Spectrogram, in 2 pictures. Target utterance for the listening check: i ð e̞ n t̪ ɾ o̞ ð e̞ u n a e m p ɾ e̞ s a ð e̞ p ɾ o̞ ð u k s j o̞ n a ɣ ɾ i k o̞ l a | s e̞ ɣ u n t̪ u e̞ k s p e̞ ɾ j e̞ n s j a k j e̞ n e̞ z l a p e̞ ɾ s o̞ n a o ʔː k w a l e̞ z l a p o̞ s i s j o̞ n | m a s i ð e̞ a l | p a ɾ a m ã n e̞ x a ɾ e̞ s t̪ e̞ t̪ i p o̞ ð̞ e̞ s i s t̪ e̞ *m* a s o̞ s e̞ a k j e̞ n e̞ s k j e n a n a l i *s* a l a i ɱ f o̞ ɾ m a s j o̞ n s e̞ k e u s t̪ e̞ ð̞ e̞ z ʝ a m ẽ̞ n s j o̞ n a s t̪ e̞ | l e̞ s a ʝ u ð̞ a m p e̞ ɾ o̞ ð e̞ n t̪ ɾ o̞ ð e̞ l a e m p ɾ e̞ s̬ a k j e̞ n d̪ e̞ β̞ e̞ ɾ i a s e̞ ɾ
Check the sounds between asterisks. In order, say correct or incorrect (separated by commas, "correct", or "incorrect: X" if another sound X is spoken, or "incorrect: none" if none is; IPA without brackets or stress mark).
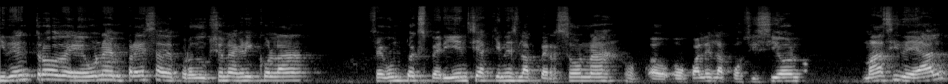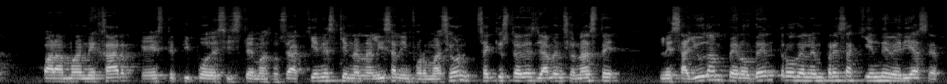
correct, correct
